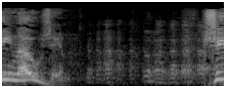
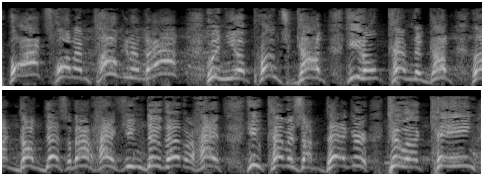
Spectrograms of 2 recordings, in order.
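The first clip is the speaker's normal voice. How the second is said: full-force preaching; 5 semitones higher than usual. Acted. Preacher shouting to the congregation about coming to God. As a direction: preach it out to the whole church.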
